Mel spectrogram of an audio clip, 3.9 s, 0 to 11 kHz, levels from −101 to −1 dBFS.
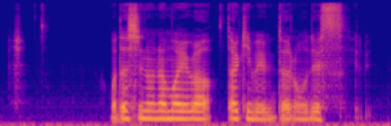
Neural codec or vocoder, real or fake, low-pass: autoencoder, 22.05 kHz, a latent of 192 numbers a frame, VITS, trained on many speakers; fake; 9.9 kHz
